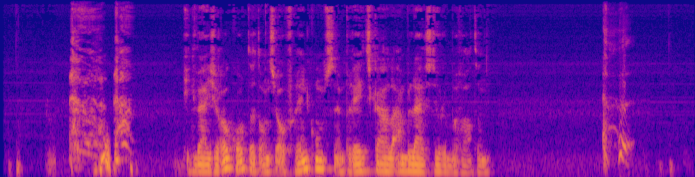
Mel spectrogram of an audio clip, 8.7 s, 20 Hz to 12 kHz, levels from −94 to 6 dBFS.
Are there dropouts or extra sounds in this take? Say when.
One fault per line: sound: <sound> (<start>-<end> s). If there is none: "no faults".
sound: cough (0.8-1.7 s)
sound: cough (7.5-7.9 s)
